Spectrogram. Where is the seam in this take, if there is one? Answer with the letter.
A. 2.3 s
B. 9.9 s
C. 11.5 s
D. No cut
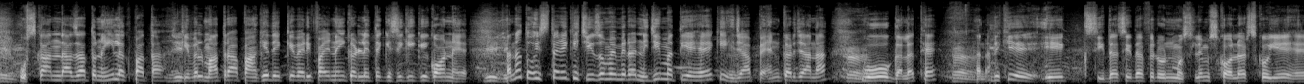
B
